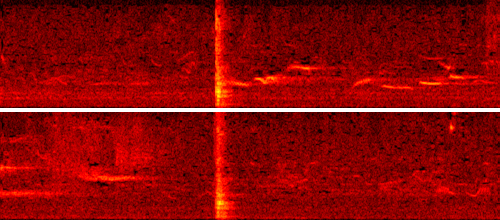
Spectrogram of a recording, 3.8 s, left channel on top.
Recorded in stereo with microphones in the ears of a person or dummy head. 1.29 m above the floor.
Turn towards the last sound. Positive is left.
turn(degrees=70)  # may be behind; listen again after turning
